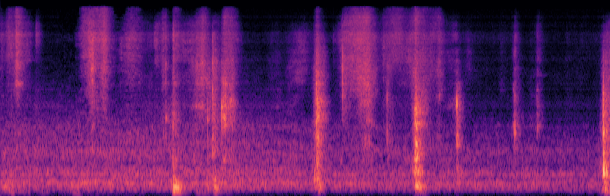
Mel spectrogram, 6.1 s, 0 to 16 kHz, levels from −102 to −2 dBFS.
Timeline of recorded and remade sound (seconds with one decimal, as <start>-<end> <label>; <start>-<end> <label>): 0.0-0.6 remade; 0.6-1.4 recorded; 1.4-6.1 remade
